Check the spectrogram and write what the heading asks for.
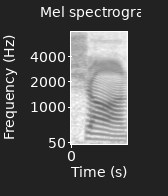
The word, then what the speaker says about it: Sean: Sen or si and my name s EAN I do II before a but it's still pronounced Shawn if you have an H in it it's an Irish thing ever that wasn't we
